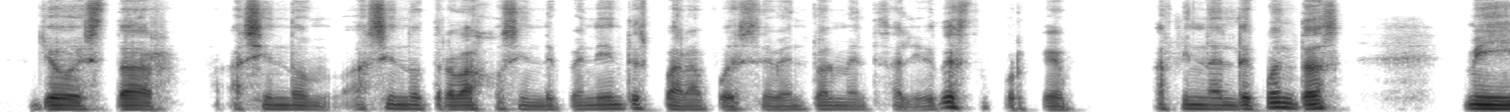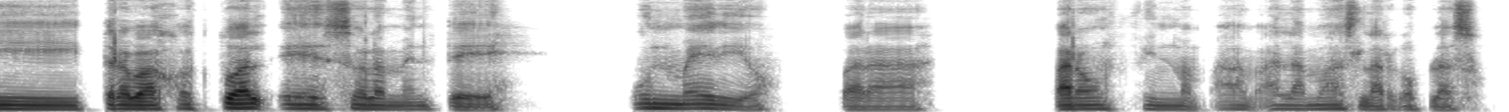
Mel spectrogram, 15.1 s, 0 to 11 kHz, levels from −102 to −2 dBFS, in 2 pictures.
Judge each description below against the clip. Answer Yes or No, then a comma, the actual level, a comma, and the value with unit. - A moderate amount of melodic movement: No, narrow, 2.2 semitones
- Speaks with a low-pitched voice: Yes, low, 100 Hz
